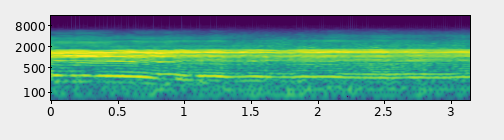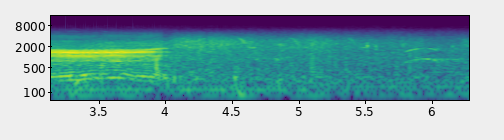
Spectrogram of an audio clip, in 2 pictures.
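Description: A white ox lowing: one long moo of about four seconds that drops in pitch as it ends.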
